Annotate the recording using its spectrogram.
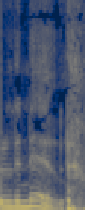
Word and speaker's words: Lynott: Phil Lynott. – That's how they told me in Dublin it's pronounced right.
